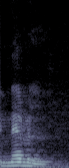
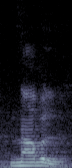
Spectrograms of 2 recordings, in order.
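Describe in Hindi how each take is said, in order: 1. पहला स्वर 'ay' ध्वनि है। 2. पहला स्वर लंबा 'ah' ध्वनि है। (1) "सही प्रोनाउंसिएशन क्या है? हाँ, नेवल" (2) "इसको आप प्रोनाउंस कर रहे थे नावल"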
